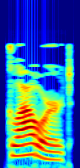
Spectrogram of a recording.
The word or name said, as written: glowered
